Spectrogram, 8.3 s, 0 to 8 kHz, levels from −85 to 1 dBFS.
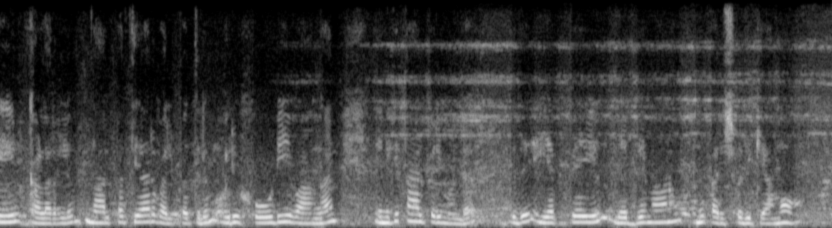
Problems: constant background noise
